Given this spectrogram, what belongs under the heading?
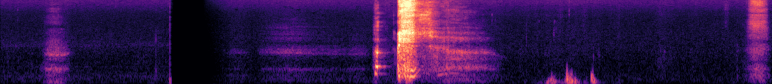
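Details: Sneeze: after a few catching breaths, one forceful sneeze bursts out, followed by sniffles and a softer sneeze at the end.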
